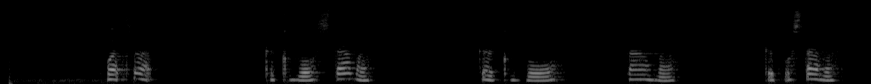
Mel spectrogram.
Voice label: What's up, Bulgarian; the talking bulgarian phrasebook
